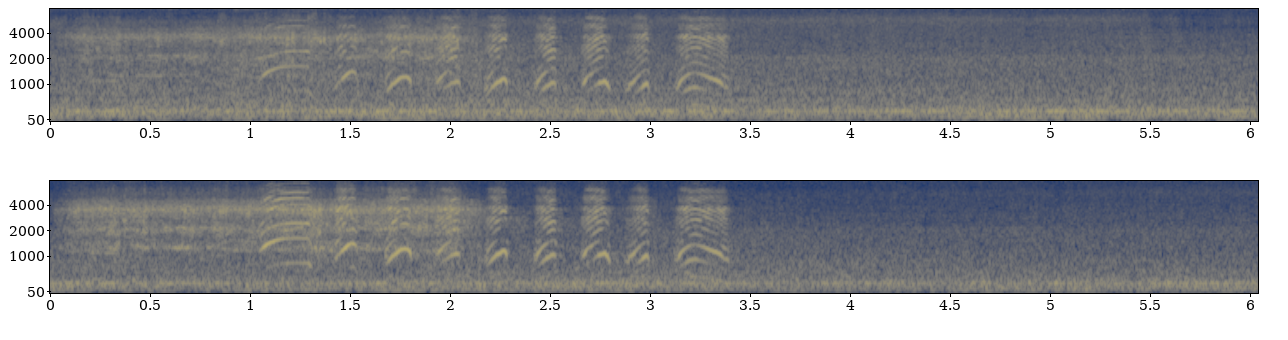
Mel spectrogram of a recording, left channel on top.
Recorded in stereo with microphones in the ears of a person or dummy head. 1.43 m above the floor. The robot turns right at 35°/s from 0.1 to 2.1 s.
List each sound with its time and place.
1.0 s laughter: 40° right; by 3.5 s straight ahead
